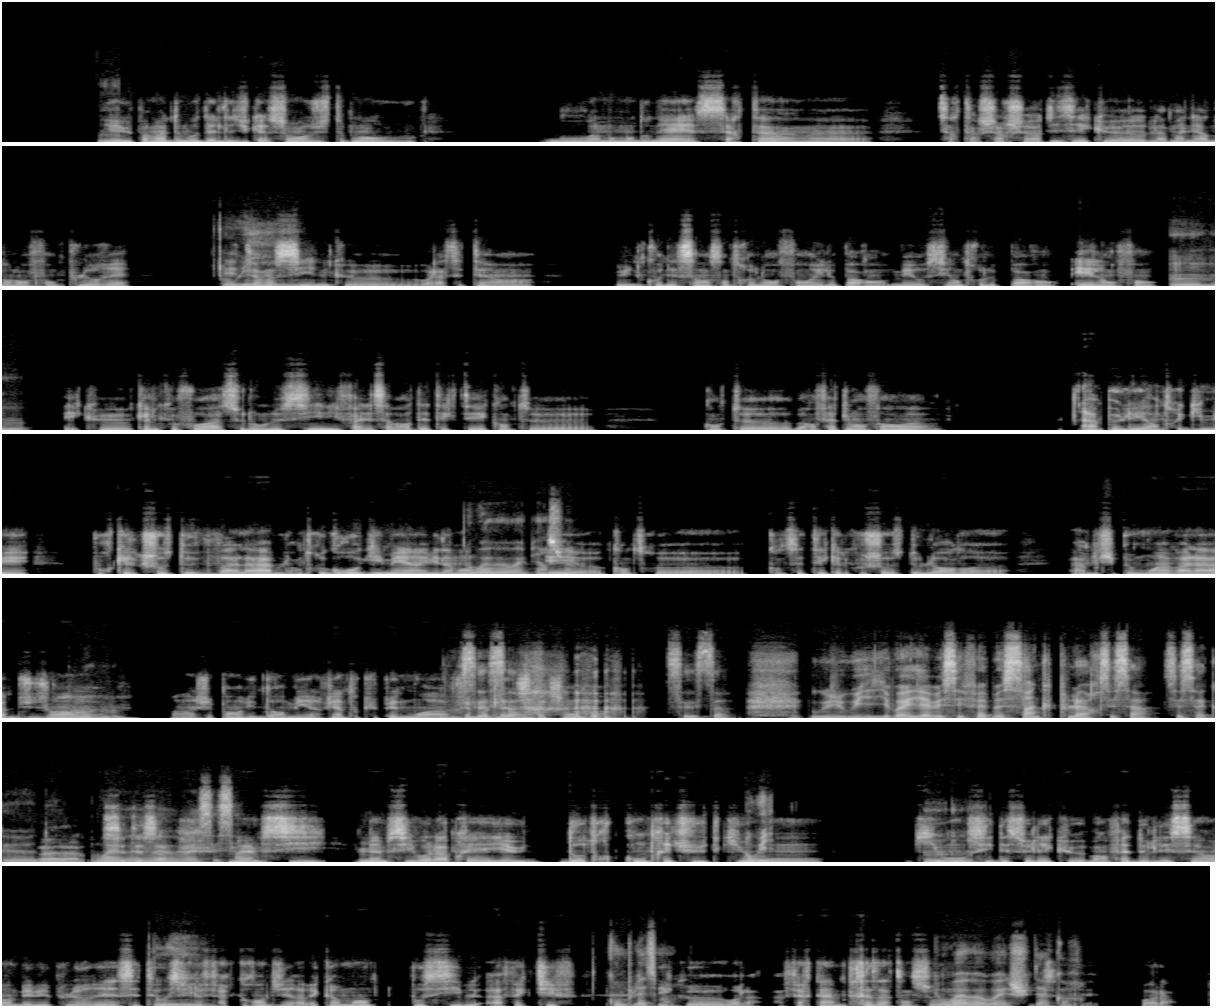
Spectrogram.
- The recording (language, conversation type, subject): French, podcast, Comment se déroule le coucher des enfants chez vous ?
- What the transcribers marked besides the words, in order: stressed: "et"; laugh; stressed: "très"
